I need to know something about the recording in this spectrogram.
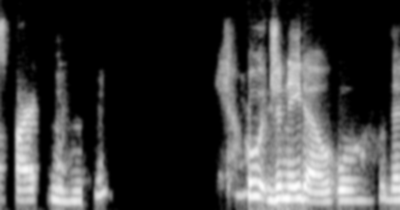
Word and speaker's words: Genita: You know, with my Ebonic drawl, I mean, am I saying it right, Genita? You're saying it exactly right. Okay. That's it, Genita. I thought you were gonna say no. It's pronounced Genita.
